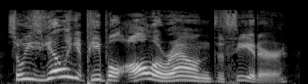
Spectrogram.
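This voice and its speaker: A man in casual chat, reviewing a movie with a loud voice, rambling and full of fillers. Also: high-pitched, normal speed, no echo. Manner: rambling, animated storyteller with many fillers. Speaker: podcast co-host reviewing a film.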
